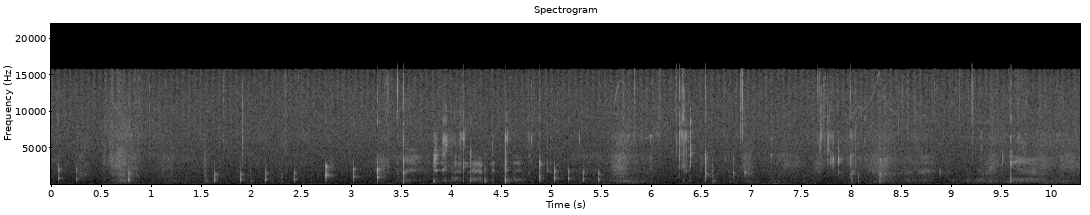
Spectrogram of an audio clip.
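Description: Fingers tap and brush lightly near a microphone.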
